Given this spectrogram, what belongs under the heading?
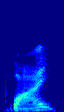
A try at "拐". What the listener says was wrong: kuai. nada 3, jadi dia karena sendiri, bacanya full ya, nada 3 ya. Kuai.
